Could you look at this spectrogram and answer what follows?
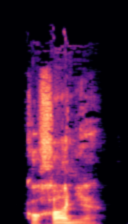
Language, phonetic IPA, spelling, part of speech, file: Polish, [kɔˈxãɲɛ], kochanie, noun / interjection, Pl-kochanie.ogg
